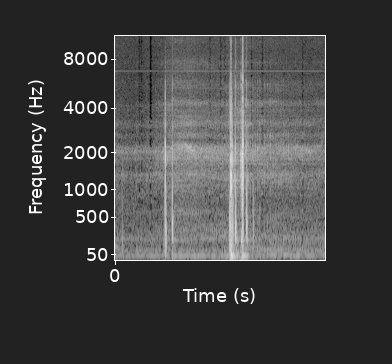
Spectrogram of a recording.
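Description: Motorcycle engine idling quietly at a stop, with a pair of sharp knocks about a second in and a louder cluster of four knocks about halfway through.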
